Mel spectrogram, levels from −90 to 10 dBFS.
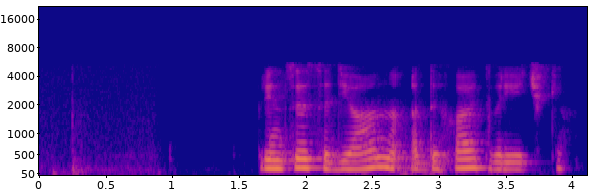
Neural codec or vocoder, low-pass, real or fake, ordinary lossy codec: none; 5.4 kHz; real; none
